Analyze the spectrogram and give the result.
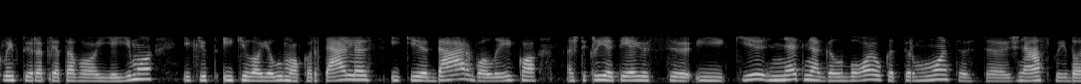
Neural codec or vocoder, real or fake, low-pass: codec, 16 kHz, 4 kbps, X-Codec, WavLM features, trained on Multilingual LibriSpeech; fake; 3.6 kHz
